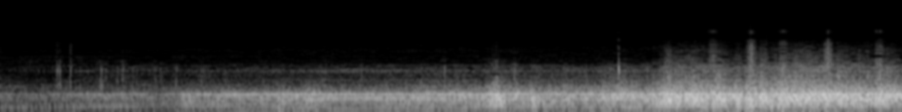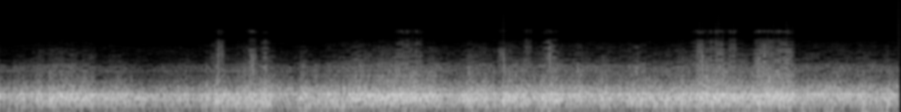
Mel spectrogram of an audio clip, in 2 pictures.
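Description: A motor scooter pulling away and gathering speed, its engine running under the wind noise. The wind rises steadily on the helmet camera's microphone and from about six seconds in becomes loud, rough buffeting with sharp crackles.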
